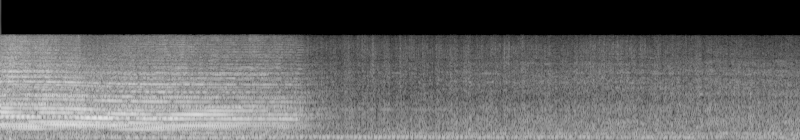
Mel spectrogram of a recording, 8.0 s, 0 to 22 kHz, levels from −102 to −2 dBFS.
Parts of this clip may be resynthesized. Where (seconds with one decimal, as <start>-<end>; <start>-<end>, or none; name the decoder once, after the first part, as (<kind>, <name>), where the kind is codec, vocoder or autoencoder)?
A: none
